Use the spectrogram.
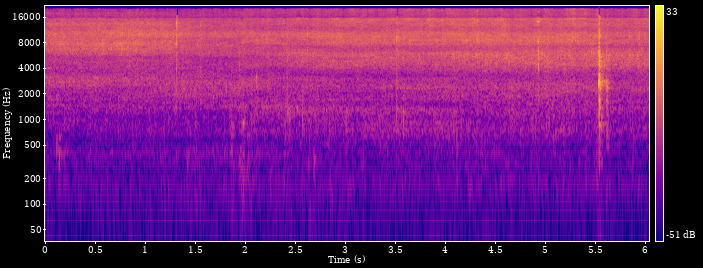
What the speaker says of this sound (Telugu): వంకాయలు, టమాటాలు, పచ్చిమిరకాయలు, ఉల్లిగడ్డలు మొత్తం ఇలా బాగా కలుపుకోవాలి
